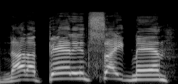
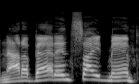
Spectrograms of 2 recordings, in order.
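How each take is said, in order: First: Much higher, goofy, laid-back drawl of the line; dopey exterminator. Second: Higher, lightly imitated exterminator line; girlfriend quoting line. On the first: Retold or imitated. Exterminator reassuring the kids about bats, high and goofy. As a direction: toss it off like a clueless stoner. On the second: Girlfriend mouthing her favourite line, lightly voiced and higher. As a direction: echo the line as a fan would. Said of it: "literally mouthing it with the word".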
